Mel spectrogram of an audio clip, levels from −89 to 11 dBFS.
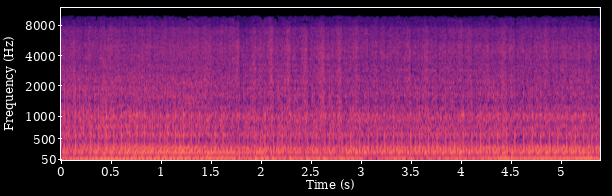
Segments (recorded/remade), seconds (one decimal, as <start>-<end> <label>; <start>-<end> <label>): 0.0-5.4 recorded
